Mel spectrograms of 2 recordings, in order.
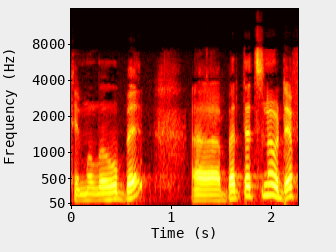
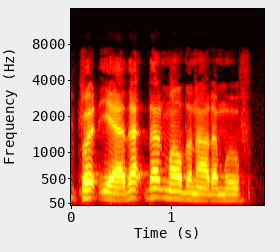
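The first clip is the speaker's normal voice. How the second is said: normal talking voice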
